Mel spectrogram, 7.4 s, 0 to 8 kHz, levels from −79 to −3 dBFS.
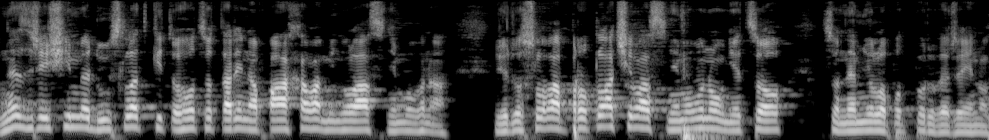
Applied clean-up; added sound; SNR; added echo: classical method Wiener filter.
